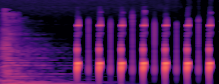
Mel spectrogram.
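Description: A low musical note fades, then starting almost a second in comes a quick run of short, bright pops, about four or five a second. This is the popping sound effect of chat-message bubbles appearing one after another.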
